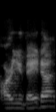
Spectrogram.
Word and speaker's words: Ayurveda: this type of was it Ayurveda?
